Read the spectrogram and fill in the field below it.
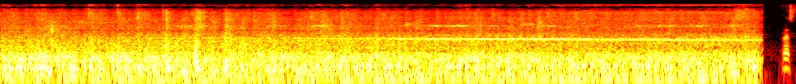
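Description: Inside the Kacheguda Guntur Express pulling into Donakonda station, loud steady wheel rumble and clickety-clack rolls on with a thin squeal of braking wheels, cutting off abruptly at the end, no voices.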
